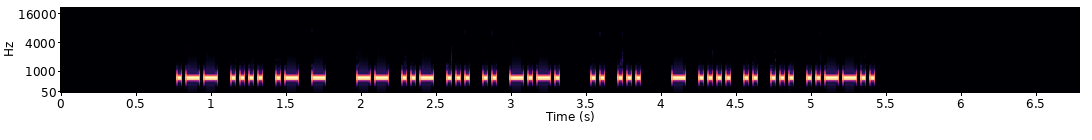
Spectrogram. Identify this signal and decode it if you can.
Morse code, heard as a keyed tone, about 40 wpm, 700 Hz. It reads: WHAT MUSIC IS THIS?
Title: Sentences from Top 1000 Words - Review Part 1 - 40wpm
